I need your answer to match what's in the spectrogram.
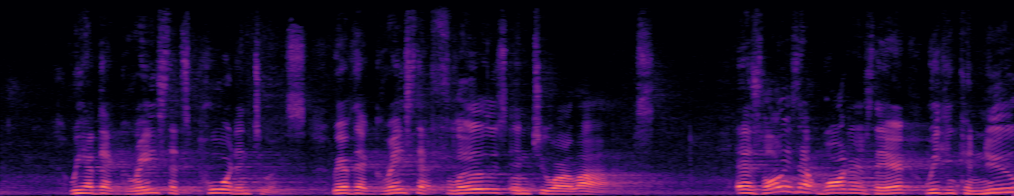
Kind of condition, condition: setting, large echoing room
